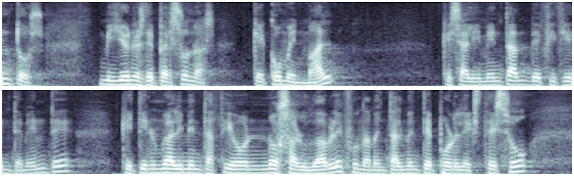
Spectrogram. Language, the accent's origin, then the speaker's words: Spanish; Nuez de Ebro, Aragon, Spain; vengo de un pequeño pueblo que se llama Nuez de Ebro, aquí en Zaragoza.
